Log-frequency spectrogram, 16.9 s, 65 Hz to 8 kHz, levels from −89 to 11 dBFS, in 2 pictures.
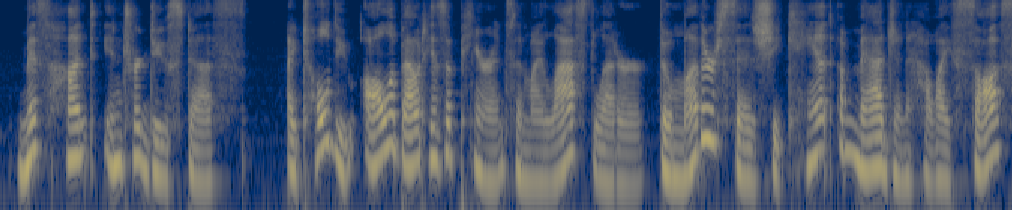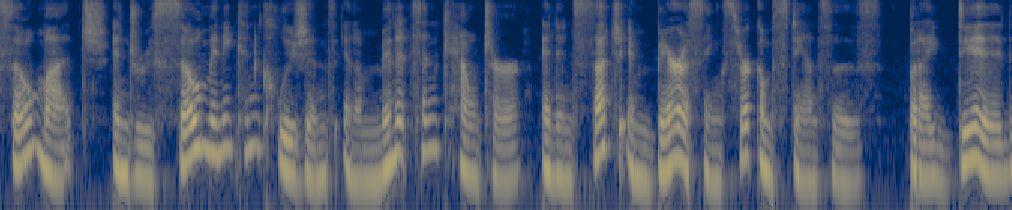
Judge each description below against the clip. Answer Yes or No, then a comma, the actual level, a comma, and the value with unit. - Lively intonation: Yes, wide, 8.1 semitones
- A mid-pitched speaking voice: Yes, medium, 165 Hz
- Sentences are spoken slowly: No, average, 160 wpm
